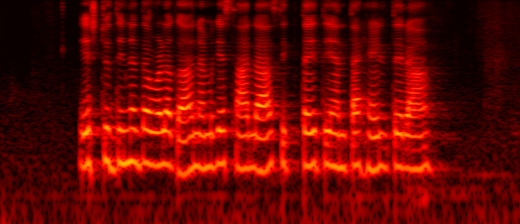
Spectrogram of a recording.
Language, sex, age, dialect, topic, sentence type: Kannada, female, 36-40, Central, banking, question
